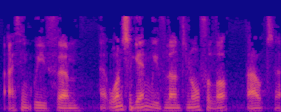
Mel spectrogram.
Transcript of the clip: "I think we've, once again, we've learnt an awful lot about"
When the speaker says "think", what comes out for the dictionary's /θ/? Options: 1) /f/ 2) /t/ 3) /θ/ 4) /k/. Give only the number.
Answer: 3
